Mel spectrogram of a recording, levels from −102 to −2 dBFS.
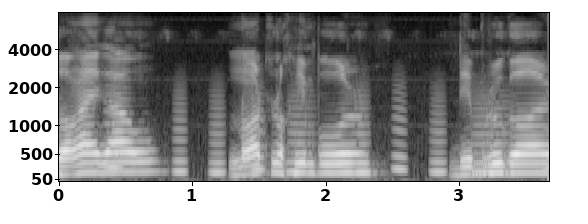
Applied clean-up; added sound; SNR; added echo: none; Musical instrument; 11 dB; none.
